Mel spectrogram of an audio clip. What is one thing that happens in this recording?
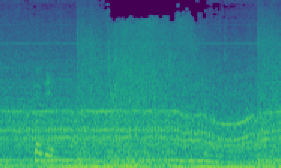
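A crystal block shatters with a crackling burst.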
